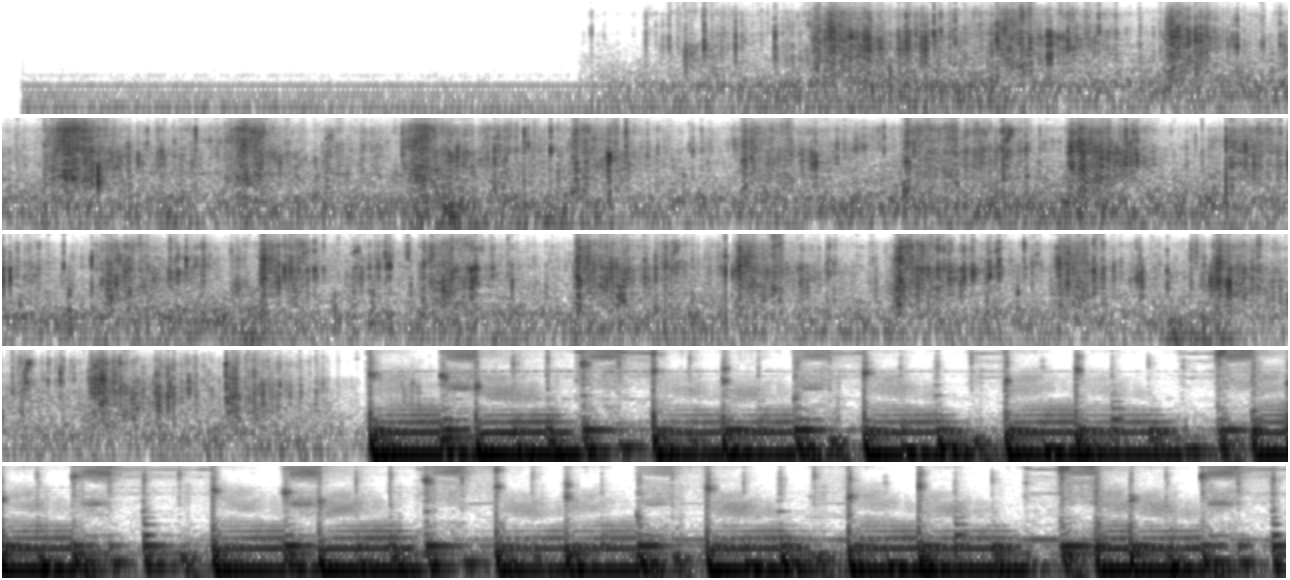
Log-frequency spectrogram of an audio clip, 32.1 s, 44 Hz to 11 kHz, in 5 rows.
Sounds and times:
Crackle: 1.0s - 21.2s.

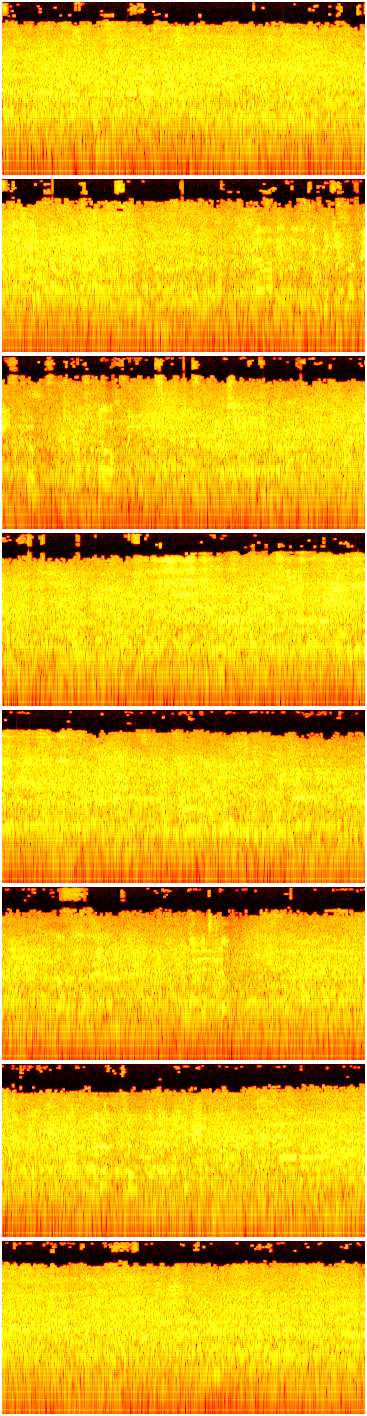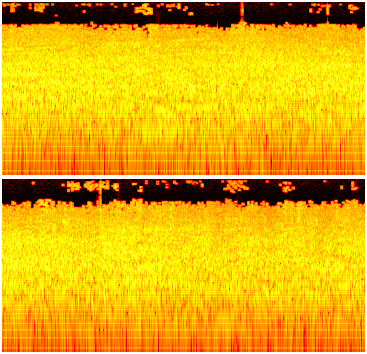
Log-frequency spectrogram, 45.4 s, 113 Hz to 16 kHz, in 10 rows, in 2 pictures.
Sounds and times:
Speech: 0.0s - 45.3s.

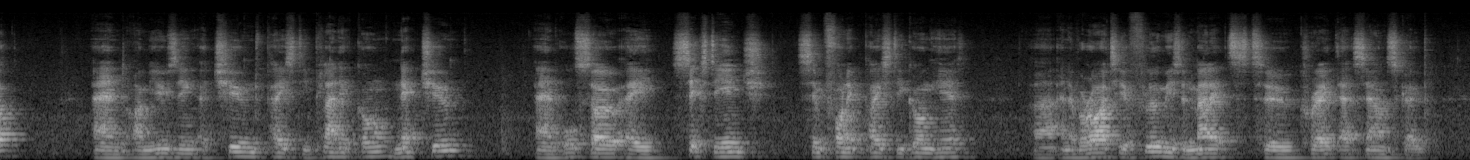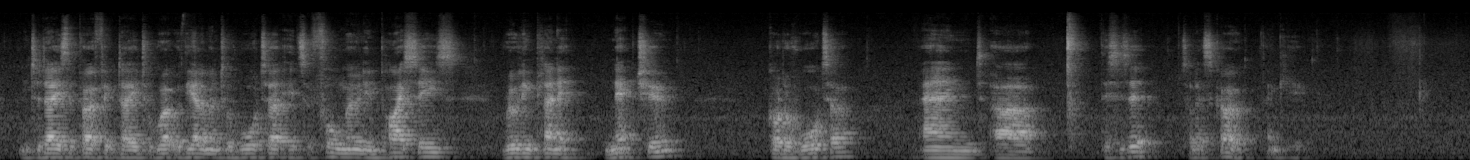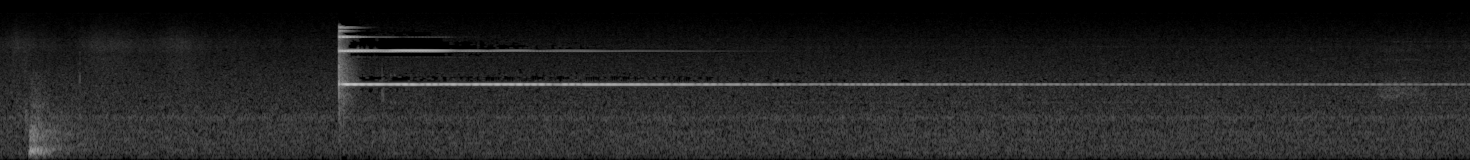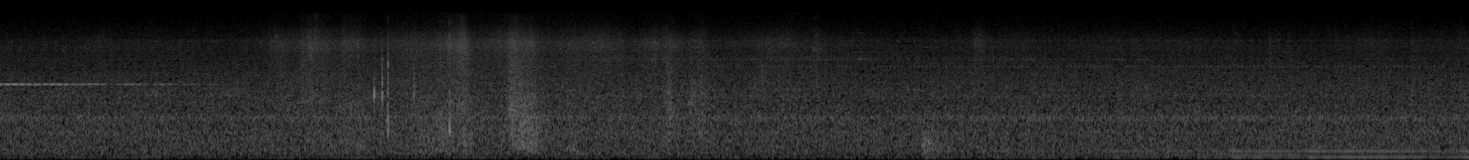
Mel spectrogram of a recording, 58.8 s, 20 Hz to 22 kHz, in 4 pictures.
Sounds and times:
Speech: 1.0s - 4.7s, 5.4s - 21.6s, 22.4s - 23.3s, 23.9s - 27.8s.

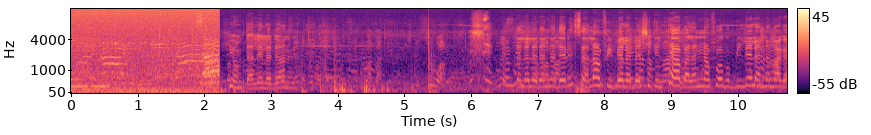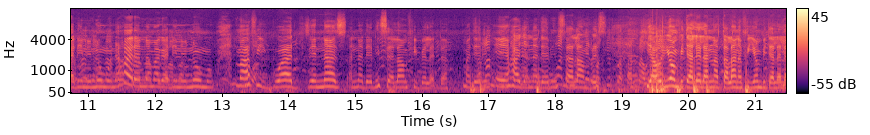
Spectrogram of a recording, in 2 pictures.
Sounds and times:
Speech: 2.0s - 21.4s.

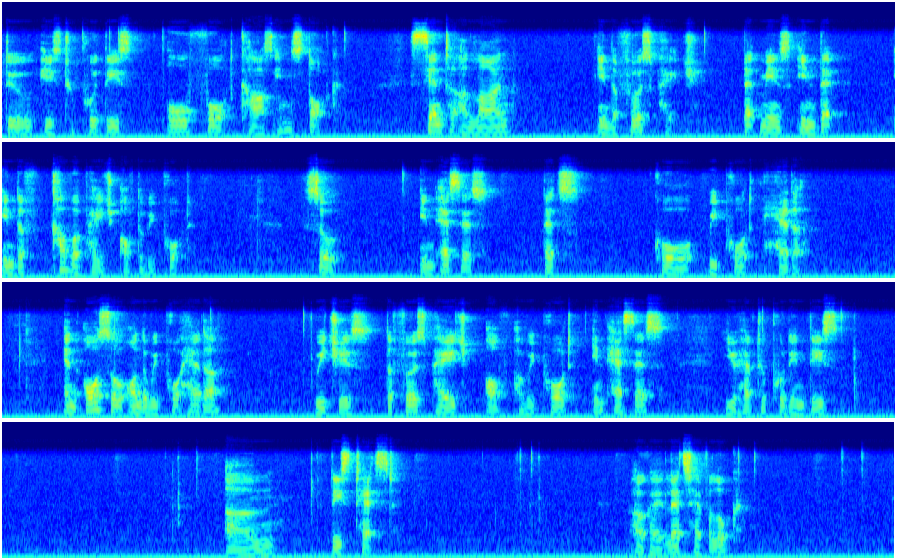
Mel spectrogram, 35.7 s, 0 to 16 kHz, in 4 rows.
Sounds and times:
Speech: 0.0s - 3.4s, 4.1s - 5.2s, 5.9s - 10.9s, 12.0s - 12.4s, 13.1s - 14.8s, 15.4s - 17.1s, 18.4s - 20.2s, 21.0s - 26.4s, 29.0s - 30.9s, 33.0s - 34.3s.

